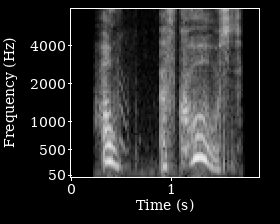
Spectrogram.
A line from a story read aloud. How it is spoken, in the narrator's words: cried Linda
